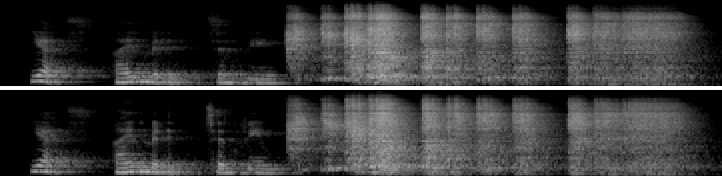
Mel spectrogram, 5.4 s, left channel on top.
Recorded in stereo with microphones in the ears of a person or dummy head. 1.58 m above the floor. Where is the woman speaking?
25° left (ahead or behind), 1.2 m; by 2.0 s 65° right (ahead or behind), 1.3 m.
